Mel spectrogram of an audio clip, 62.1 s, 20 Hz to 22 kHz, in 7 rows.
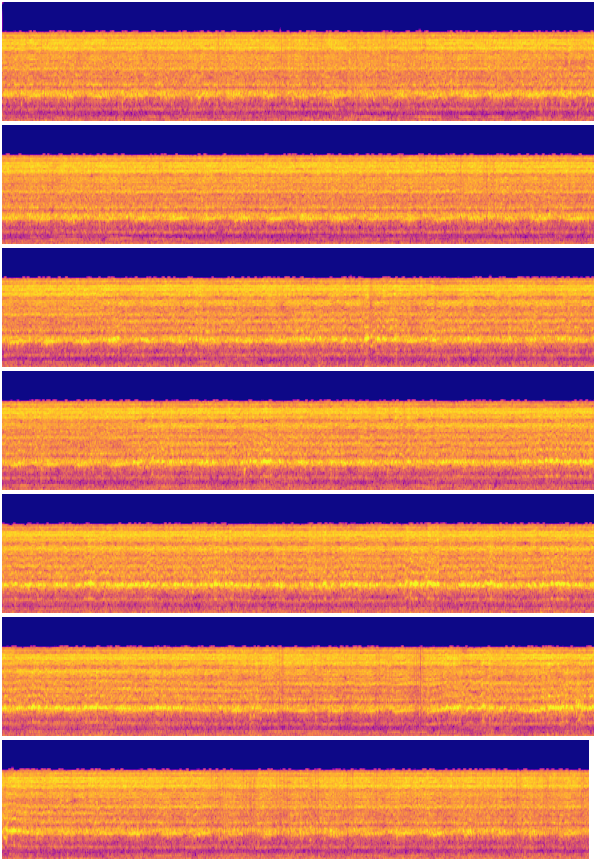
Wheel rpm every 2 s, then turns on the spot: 110, 110, 110, 110, 110, 120, 120, 110, 110, 110, 110, 120, 120, 120, 110, 110, 110, 120, 120, 110, 110, 120, 110, 120, 110, 110, 110, 120, 120, 120, 120.
none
